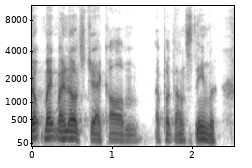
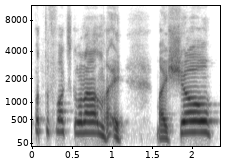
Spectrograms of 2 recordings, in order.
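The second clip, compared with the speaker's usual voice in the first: imitating the host's rising outrage, higher and faster; mock furious Disco Inferno; 7 semitones higher than usual. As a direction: rant about his ruined show. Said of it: "And he's like".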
